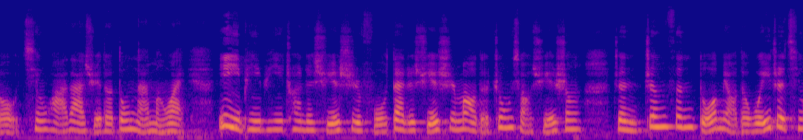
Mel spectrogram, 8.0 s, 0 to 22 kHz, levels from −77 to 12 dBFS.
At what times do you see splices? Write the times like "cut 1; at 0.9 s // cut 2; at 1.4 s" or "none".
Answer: none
